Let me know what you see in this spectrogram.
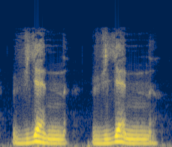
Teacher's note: classic ending ent for the third person of the plural is here, but phonetically it doesn't exist, so you don't pronounce it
